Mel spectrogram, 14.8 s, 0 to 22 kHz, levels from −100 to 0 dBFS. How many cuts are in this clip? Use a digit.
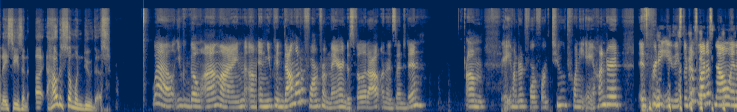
3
